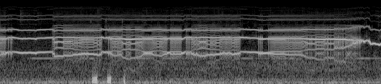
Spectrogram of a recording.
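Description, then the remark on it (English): A reed warbler sings a continuous, steady stream of high, wavering whistled notes with an electronic, synthesizer-like quality. A couple of soft low thumps occur early on, and no one speaks. “Particular species of bird. The reed warbler.”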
